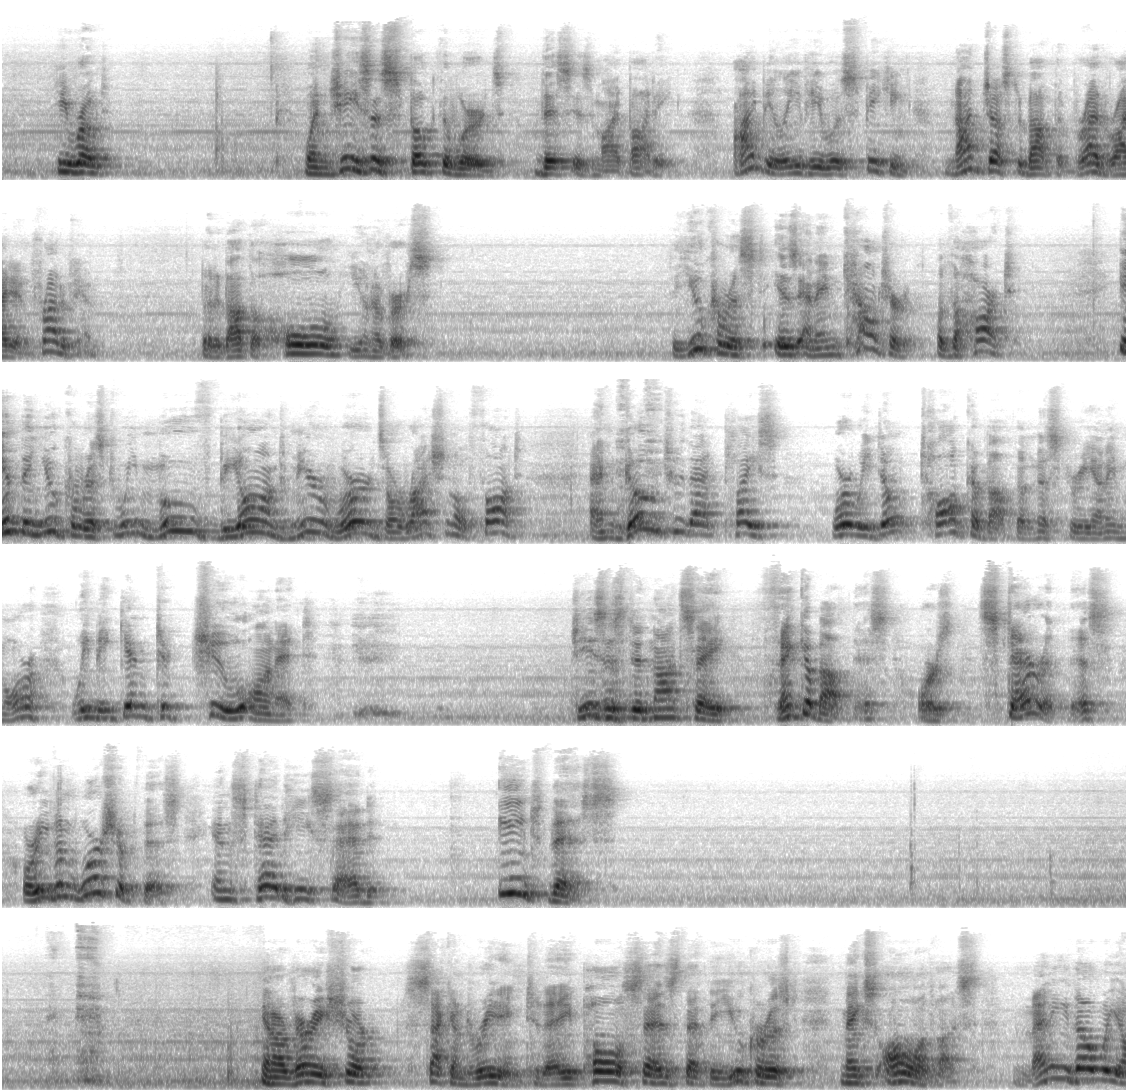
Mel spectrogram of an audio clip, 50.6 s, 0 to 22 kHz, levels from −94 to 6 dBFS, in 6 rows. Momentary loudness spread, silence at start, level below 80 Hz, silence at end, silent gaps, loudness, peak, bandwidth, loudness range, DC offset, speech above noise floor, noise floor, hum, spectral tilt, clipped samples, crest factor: 16 LU; 0.4 s; -68 dBFS; 0 s; none; -18 LUFS; 0 dBFS; 11 kHz; 6 LU; under 0.1%; 37 dB; -54 dBFS; none; -6.5 dB/octave; under 0.1%; 18 dB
